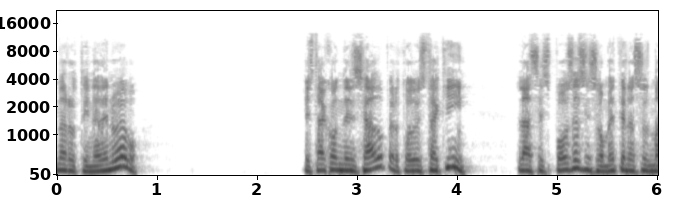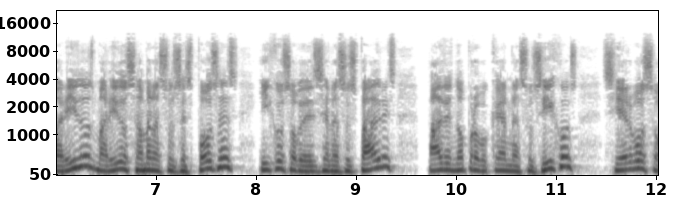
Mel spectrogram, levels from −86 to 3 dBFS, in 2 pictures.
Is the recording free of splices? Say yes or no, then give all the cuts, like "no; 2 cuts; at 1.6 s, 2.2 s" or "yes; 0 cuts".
yes; 0 cuts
